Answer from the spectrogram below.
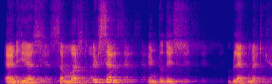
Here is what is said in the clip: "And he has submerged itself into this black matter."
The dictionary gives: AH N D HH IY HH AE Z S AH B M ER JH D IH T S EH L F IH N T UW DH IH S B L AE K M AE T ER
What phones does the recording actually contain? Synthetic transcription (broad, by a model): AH N D HH IY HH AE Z S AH M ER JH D IH T S EH L F IH N T UW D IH S B L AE K M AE T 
